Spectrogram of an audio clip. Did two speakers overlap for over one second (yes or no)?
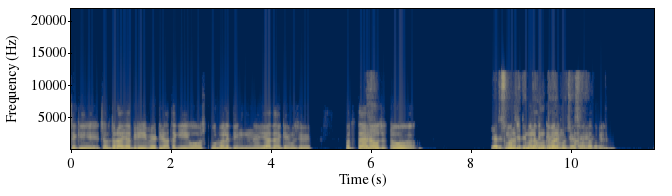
yes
